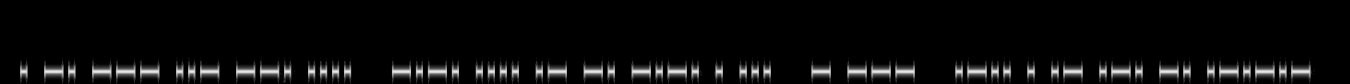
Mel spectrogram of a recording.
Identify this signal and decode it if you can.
Morse code, heard as a keyed tone, about 20 wpm, 600 Hz. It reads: ENOUGH CHANCES TO LEARN.
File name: the old man and the sea part 2 20wpm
